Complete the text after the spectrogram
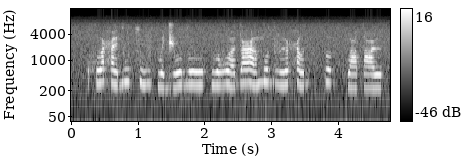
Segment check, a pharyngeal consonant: present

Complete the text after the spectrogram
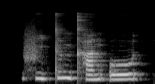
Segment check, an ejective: absent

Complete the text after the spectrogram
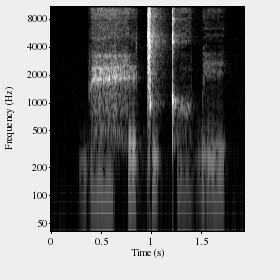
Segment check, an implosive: present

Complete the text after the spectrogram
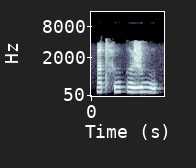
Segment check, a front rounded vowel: absent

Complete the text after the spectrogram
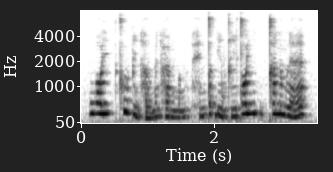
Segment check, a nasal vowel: absent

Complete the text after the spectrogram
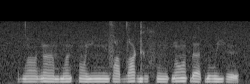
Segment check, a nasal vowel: present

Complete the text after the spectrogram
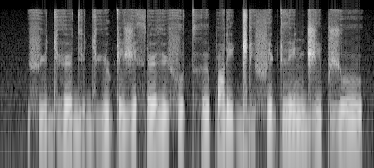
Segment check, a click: present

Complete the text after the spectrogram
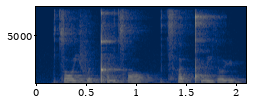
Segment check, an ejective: absent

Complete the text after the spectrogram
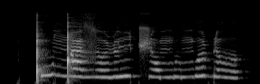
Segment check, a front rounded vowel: present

